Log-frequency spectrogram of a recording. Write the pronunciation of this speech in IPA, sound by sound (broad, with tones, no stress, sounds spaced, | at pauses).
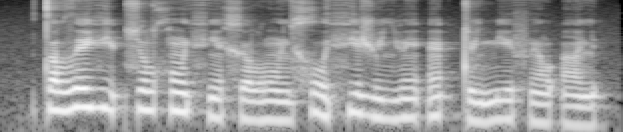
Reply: t̪ ə˧ lˠ ð e˦ vʲ ø˦˨ ʔ s y˦ lˠ x õ˦ fʲ ɛ̃˨ x ø˨ lˠ β õ˨ lʲ x o˦˨ fʲ ɛ˦ ʒ y˨ lʲ β ẽ˧ ʔ ɛ̃˦ ʔ t ø˨ lʲ mʲ e˧ f ẽ˨ lˠ ʔ ã˨ lʲ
